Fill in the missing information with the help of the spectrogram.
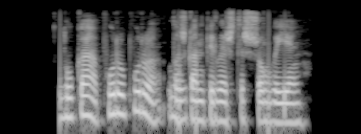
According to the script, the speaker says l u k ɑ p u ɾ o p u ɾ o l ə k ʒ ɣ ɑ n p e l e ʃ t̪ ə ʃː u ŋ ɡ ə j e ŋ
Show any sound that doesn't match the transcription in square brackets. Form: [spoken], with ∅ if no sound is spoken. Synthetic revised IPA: l u k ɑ p u ɾ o p u ɾ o l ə [∅] ʒ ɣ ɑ n p e l e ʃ t̪ ə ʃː [o] ŋ ɡ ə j e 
